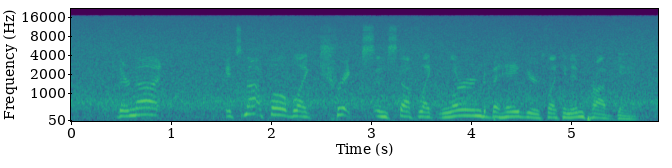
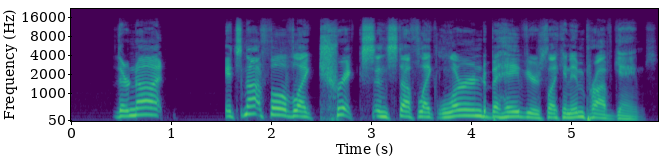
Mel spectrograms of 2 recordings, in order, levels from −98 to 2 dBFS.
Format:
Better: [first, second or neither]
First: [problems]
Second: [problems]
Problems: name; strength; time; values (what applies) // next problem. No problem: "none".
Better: second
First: hiss; loud; throughout; 3 dB below the speech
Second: none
